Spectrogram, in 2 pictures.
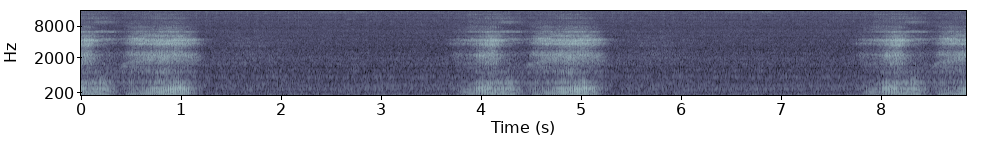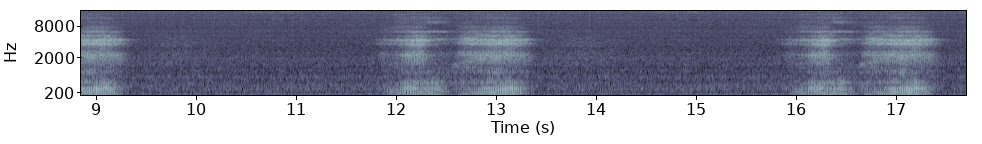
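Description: Regular rattling snores with a double-pulsed sound, about every 4 seconds (roughly 15 breaths a minute), over a steady background hum; snoring.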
